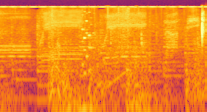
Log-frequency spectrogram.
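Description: A crunching down smash hit lands in a Super Smash Bros match, a sharp game impact followed by a second clattering blow and brief scattered effects.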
